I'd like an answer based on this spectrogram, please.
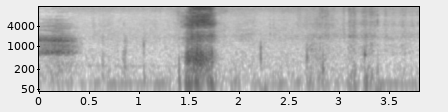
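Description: A single sharp burst sneeze in a quiet room, with soft breathing before and after.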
